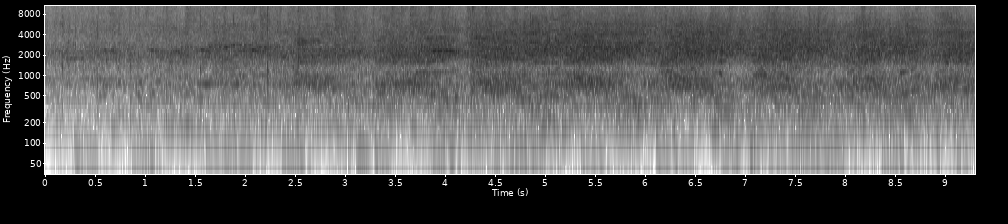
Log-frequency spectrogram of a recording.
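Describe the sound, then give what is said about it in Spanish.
A crowd cheers at a political campaign rally held in Estadio Santa Laura, Chile, for a candidate's final speech before an election. Many voices roar and chant with clapping mixed in, loud and sustained throughout. “Escuchan parte del ambiente, ¿no? Acá en el Estadio Santa Laura”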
